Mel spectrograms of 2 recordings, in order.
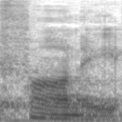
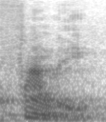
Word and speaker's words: Fani: names to make sure I said Fani and not fanny and people are saying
